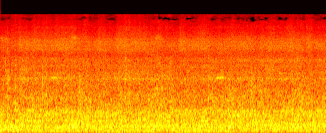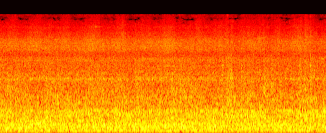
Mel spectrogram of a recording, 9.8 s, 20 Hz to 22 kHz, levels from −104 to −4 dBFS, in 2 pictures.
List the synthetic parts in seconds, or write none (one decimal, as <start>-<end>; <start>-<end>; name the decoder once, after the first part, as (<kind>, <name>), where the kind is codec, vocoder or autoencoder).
0.0-9.8 (vocoder, BigVGAN v2)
